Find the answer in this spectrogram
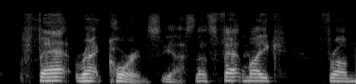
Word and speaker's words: Fat Wreck Chords: for sucking it up I was like that records but you just said it wrong no it's actually Fat Wreck chords yes that's Fat Mike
